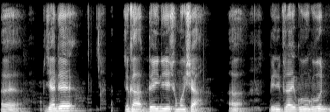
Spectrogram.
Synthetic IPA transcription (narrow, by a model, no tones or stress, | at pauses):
zande | zɯŋadɯjnisɔmɔjsa̰ | binipʰɾajɡuɡuβun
